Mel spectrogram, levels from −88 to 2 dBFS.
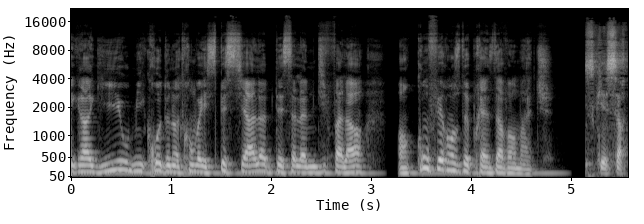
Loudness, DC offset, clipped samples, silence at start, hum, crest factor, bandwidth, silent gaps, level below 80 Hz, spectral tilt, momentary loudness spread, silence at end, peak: -26 LUFS; under 0.1%; under 0.1%; 0 s; none; 18 dB; 18.5 kHz; none; -64 dBFS; -5 dB/octave; 8 LU; 0 s; -8 dBFS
